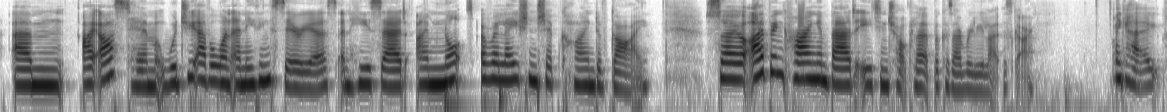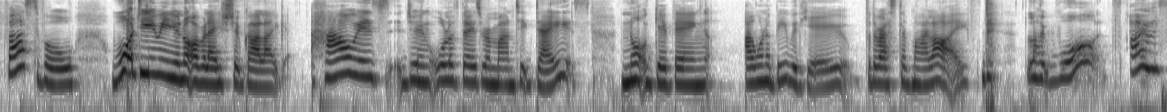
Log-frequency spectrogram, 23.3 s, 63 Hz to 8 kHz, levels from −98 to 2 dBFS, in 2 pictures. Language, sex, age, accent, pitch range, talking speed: English, female, 10-29, British, 200-260 Hz, 190 wpm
